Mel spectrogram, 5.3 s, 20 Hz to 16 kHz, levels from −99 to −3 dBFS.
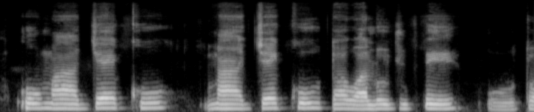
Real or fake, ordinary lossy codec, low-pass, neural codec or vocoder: fake; MP3, 96 kbps; 14.4 kHz; codec, 44.1 kHz, 2.6 kbps, SNAC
